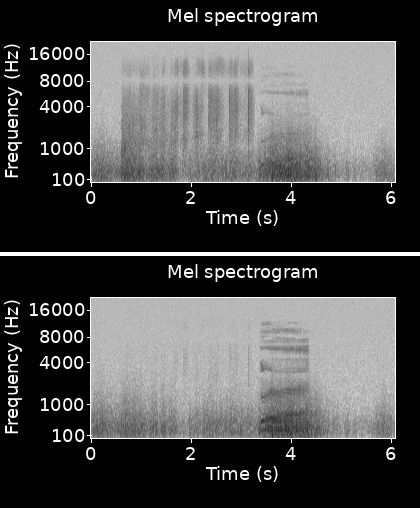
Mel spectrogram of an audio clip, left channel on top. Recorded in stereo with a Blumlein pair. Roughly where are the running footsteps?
Ahead left.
